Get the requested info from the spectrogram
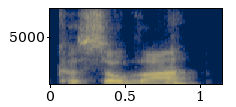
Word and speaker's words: Kosova: The Albanians pronounce it Kosova. So sometimes I might say Kosova and sometimes I might say Kosovo. But that's why Kosova is the Albanian kind of pronunciation.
